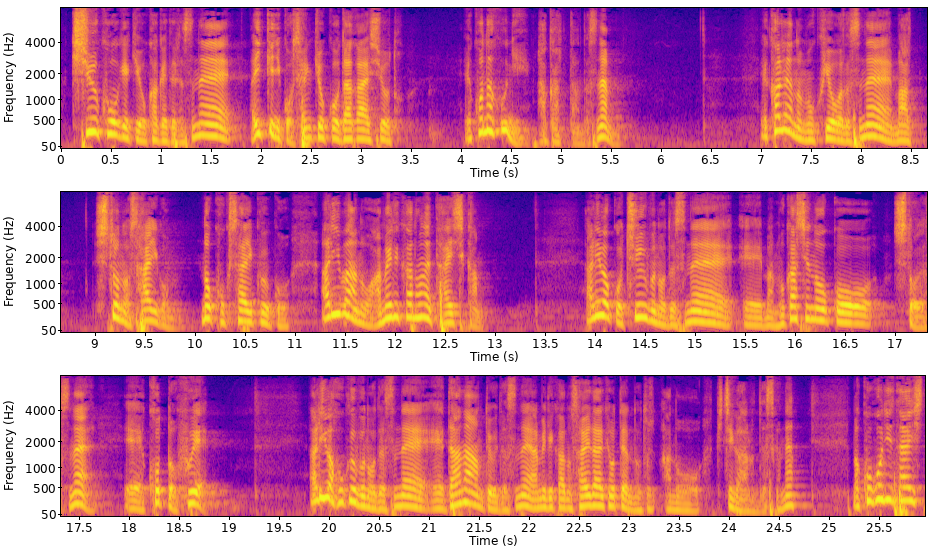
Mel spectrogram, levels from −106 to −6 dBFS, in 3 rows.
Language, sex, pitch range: Japanese, male, 130-205 Hz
